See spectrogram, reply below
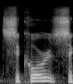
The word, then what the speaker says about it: Secours: Am I saying that right? Secours? – Yeah. It's French.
